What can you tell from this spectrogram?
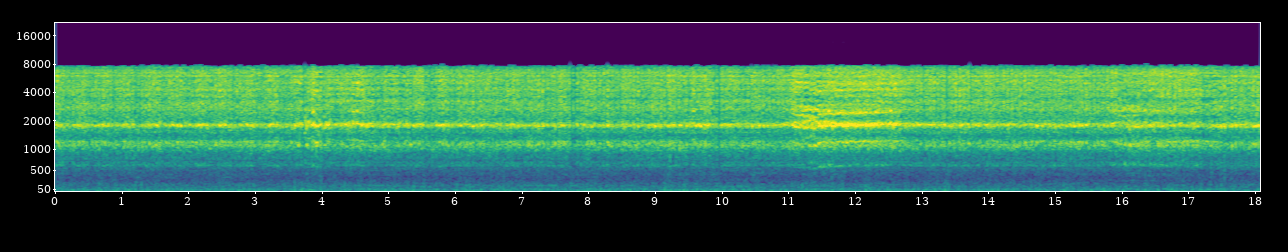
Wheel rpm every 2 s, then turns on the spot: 160, 160, 160, 160, 160, 160, 160, 160, 160.
none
